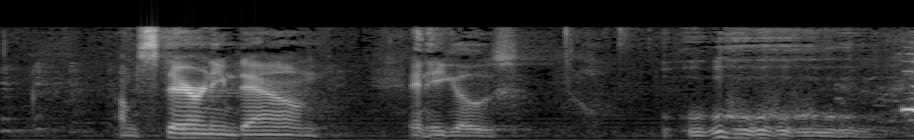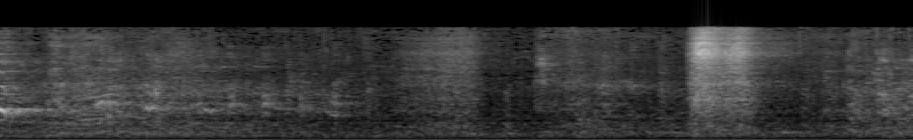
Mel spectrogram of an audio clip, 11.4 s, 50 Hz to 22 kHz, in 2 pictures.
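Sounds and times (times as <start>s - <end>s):
laughter: 0.0s - 0.7s, 4.2s - 11.4s
speech: 0.7s - 3.3s, 4.3s - 5.6s
person deliberately imitating heavy breathing through the nose: 8.2s - 8.8s
sharp loud snort-like exhale: 10.0s - 10.5s.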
